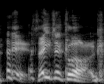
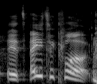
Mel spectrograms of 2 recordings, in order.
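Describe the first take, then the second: First: Higher, laughing clock announcement; talking alarm clock. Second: Chirpy clock announcement; talking alarm clock. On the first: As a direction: chime the time, laughing. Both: Acted. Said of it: "It's a talking clock".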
